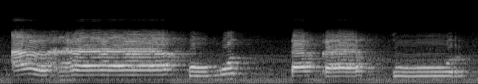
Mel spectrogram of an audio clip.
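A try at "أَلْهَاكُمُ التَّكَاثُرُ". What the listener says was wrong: Nah, Ibu, kenapa surnya dipanjangin? Harusnya pendek ya. Alhaakumut takatsur gitu.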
